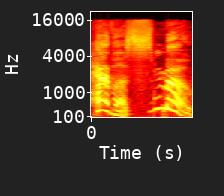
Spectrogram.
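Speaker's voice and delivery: very high, very loud belted shout. While fighting a katana duel, trying out a Monsoon voice. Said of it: "I'm gonna try a Monsoon voice".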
